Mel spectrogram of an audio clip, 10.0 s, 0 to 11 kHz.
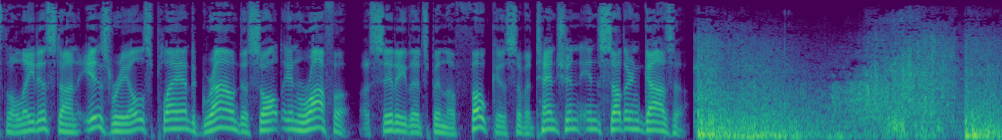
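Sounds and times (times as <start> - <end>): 
speech: 0.0 - 7.2
heavy rumbling explosions: 7.0 - 10.0
sharp loud blast: 7.0 - 10.0.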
